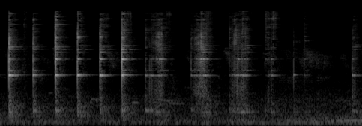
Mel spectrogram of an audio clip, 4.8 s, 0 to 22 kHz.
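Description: Steel wire slag brush striking and scrubbing stick-weld beads on a thick steel block, knocking the slag off 7018 welds. About a dozen sharp metallic clinks, two or three a second, each with a short ring, and a couple of longer scrapes past the middle. It stops shortly before the end.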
